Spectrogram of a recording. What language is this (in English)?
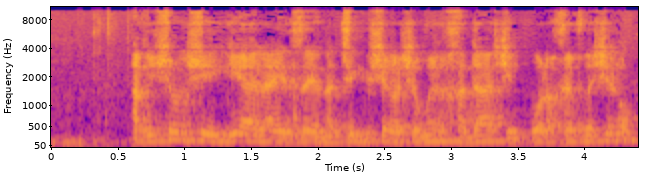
Hebrew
